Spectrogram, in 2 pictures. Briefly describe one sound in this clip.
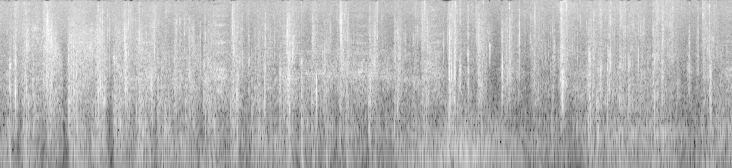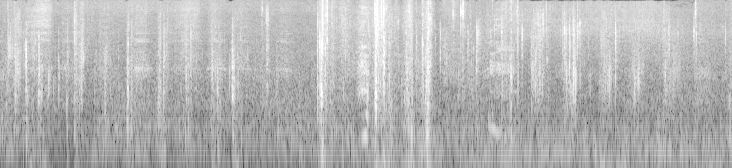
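Footsteps crunch on dirt and gravel at a steady run.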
